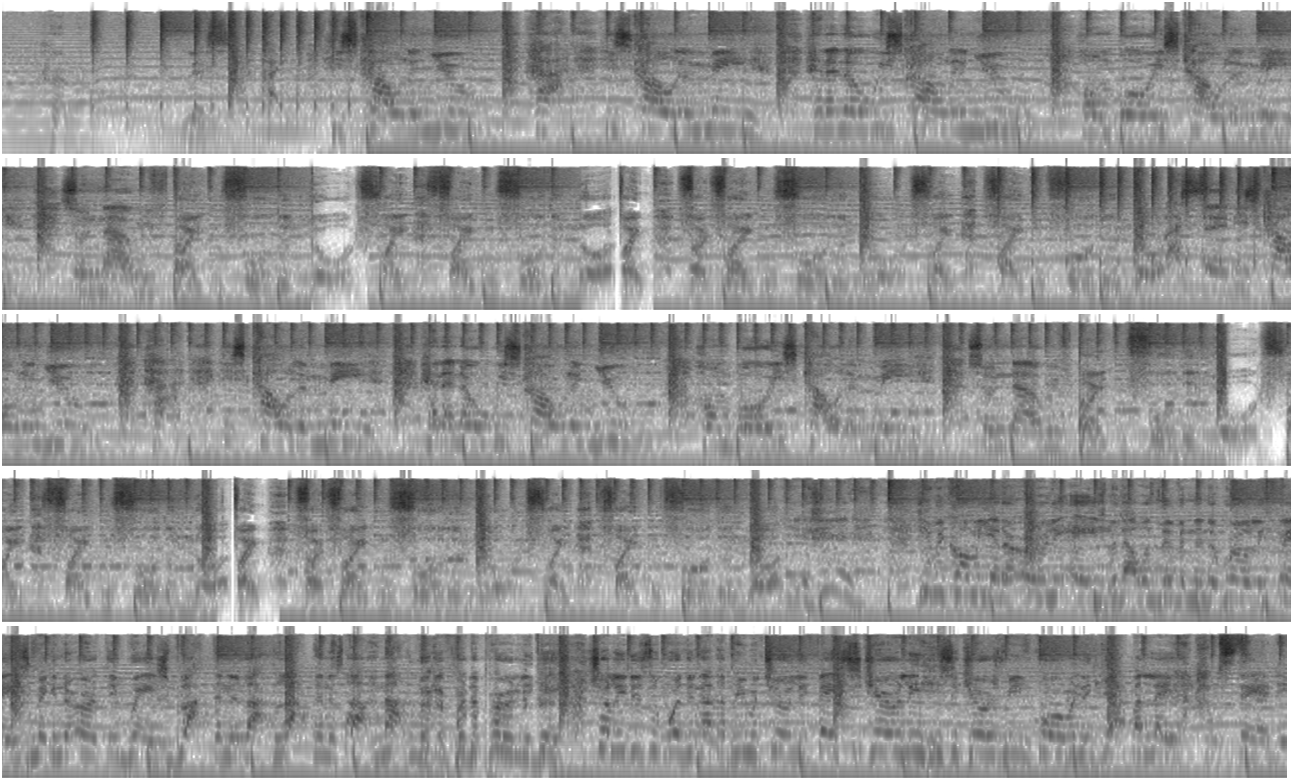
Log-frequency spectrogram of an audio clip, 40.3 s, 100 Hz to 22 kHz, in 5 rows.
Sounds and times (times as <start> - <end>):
Rhythm and blues: 0.0 - 40.2.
